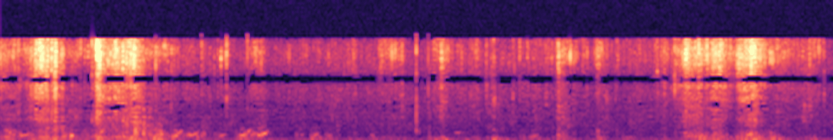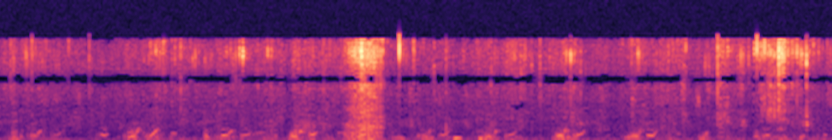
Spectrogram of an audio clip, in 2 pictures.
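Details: Mother guinea pig Chalupa and her five foster babies roam their clean cage, giving quick clusters of brief, soft murmuring notes among scrabbling footsteps and bedding rustle, with occasional sharper scrapes.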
